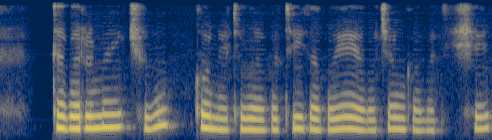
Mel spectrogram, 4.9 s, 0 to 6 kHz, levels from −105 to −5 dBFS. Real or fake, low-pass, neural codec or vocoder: fake; 5.4 kHz; codec, 16 kHz, 16 kbps, FunCodec, trained on Chinese and English, 50 frames a second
